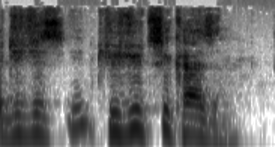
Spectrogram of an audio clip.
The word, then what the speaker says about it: Jujutsu Kaisen: And Jujutsu Kaisen, is that how you pronounce it? – Yeah, Jujutsu Kaisen.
